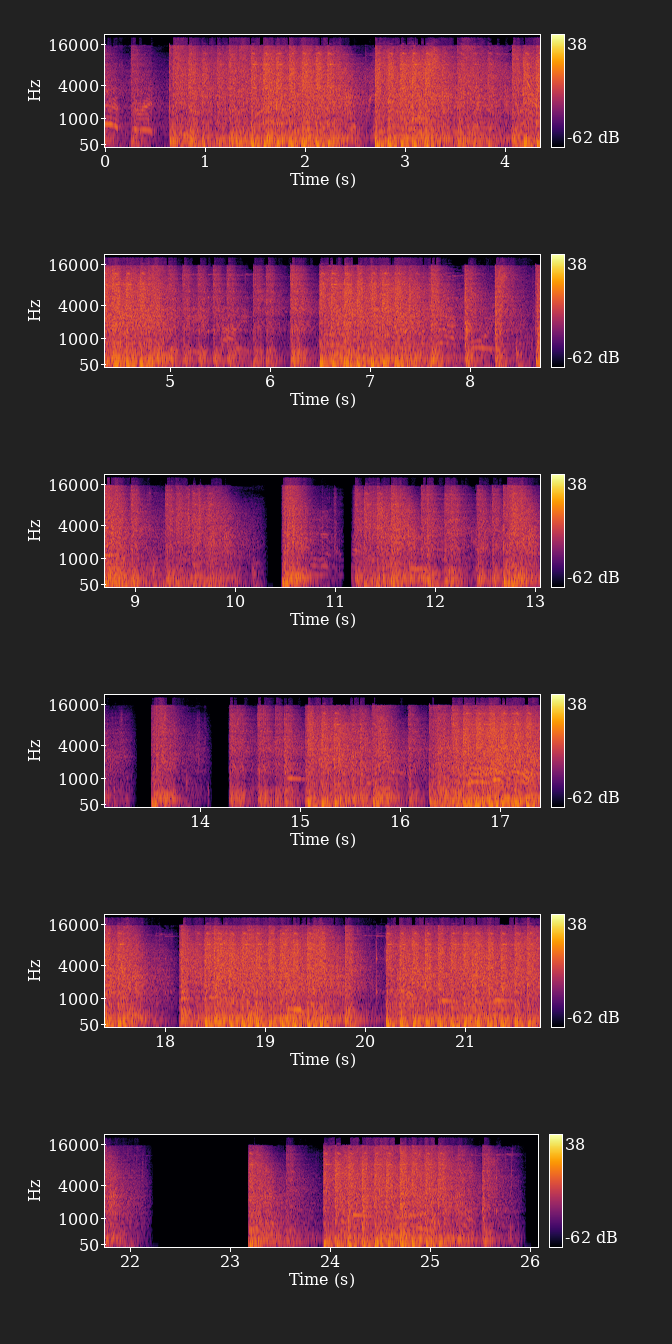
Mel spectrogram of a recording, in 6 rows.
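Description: Loud GTA 4 gunfire rattles in long, dense volleys broken by brief silences, with several weapons firing close by through much of the stretch.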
